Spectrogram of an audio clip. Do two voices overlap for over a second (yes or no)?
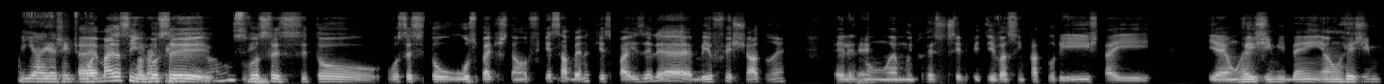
yes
